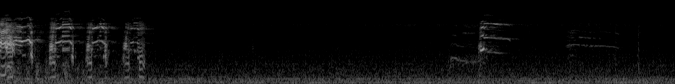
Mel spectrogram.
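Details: While being fed, gulls give a quick run of five loud, harsh, piercing cries in the first second and a half. Quieter drawn-out squeals follow, with a steady low rumble underneath.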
